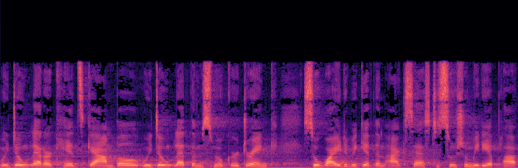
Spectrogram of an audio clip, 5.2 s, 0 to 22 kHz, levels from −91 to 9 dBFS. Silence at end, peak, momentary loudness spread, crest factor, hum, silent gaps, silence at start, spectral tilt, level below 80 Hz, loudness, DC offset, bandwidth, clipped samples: 0 s; -2 dBFS; 5 LU; 16 dB; none; none; 0 s; -2.5 dB/octave; -40 dBFS; -19 LUFS; under 0.1%; 14 kHz; under 0.1%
